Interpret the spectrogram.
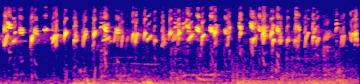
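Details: European goldfinch, female, twittering to stir a male into song: quick, sharp, high chirps packed in a steady stream, with a soft low murmur beneath.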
